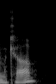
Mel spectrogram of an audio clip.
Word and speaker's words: Macabre: Macabre or Macabre? – Isn't it Macabre? – That's the American pronunciation. You're Yankee dog. Macabre.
